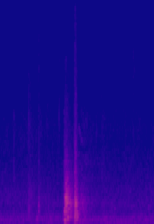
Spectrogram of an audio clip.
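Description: A metal boule lands with a sharp clack.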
